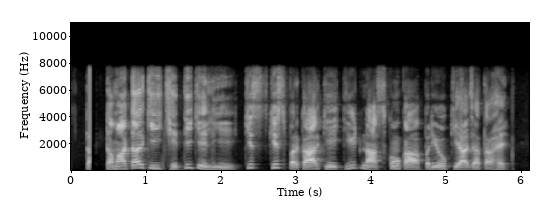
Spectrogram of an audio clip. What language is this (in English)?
Hindi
